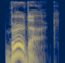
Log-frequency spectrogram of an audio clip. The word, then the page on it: burdock: British English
